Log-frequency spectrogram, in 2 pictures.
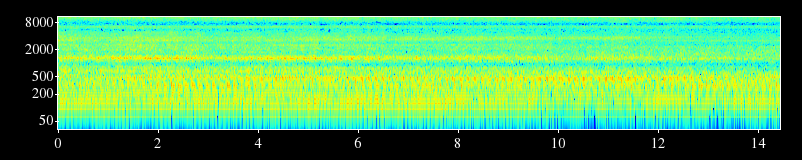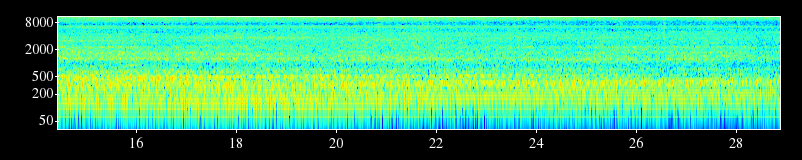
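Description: Ship's diesel engines of the passenger vessel Barcelona III-A running while it moves past under way: a steady, deep drone with a fast, even throb. It eases off slightly over the last few seconds.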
